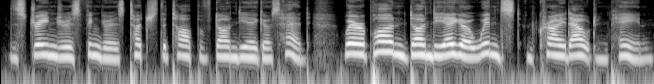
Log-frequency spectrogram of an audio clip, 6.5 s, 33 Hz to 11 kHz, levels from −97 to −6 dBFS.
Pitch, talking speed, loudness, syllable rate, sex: 225 Hz, 175 wpm, -18 LUFS, 4.5 syllables/s, female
